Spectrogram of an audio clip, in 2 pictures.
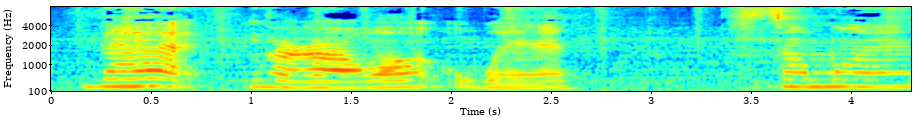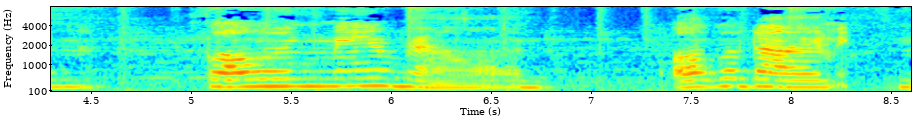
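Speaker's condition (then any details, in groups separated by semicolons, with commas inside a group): Friedreich's ataxia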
